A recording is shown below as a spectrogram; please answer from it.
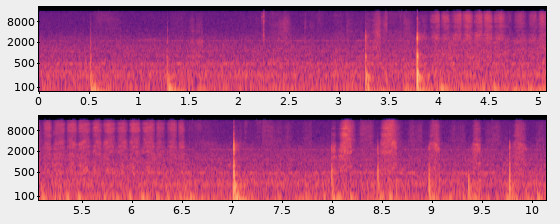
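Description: A plastic Apple Pencil tip draws across an iPad's glass screen fitted with a matte Paperlike plastic protector, making short, scratchy strokes and light taps on the flat tablet. Several sharp taps stand out over a soft, bright scratching that swells in the middle and near the end of the clip.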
